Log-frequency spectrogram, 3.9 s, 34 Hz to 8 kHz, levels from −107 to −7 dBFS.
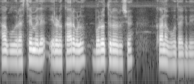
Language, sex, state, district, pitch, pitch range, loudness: Kannada, male, Karnataka, Koppal, 150 Hz, 145-155 Hz, -17 LUFS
